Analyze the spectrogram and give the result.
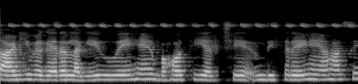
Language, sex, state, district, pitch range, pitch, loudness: Hindi, female, Chandigarh, Chandigarh, 210-225 Hz, 215 Hz, -19 LUFS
